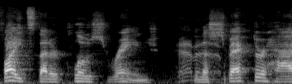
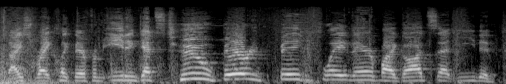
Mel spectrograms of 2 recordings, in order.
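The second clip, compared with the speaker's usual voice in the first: excited; 8 semitones higher, 4 dB louder than usual. Real, not acted. Caster hypes a big play.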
